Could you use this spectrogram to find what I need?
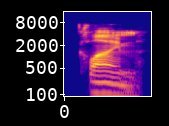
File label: "climb", English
